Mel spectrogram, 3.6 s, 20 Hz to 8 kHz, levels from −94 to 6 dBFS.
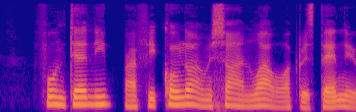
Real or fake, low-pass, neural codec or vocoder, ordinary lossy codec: fake; 7.2 kHz; codec, 16 kHz, 0.5 kbps, FunCodec, trained on LibriTTS, 25 frames a second; none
